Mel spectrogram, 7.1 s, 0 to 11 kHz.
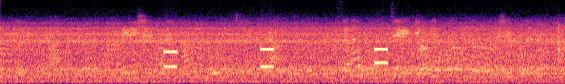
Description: DTMF, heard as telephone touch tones, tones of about 210 ms, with the noise inside a subway train. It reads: 2 3 9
